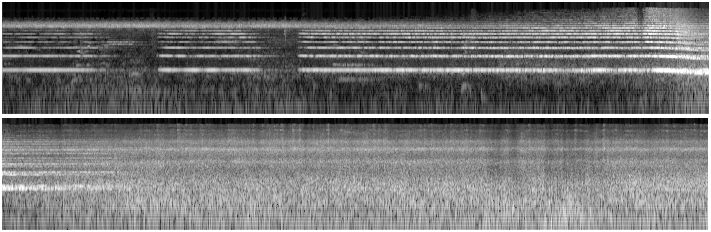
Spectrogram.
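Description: Vande Bharat Express electric train sounding its horn as it approaches at speed: two short blasts, then a long one of about seven seconds. The long blast drops sharply in pitch and is loudest as the train reaches and passes. After that comes the steady rush and rumble of the coaches going by at speed.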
